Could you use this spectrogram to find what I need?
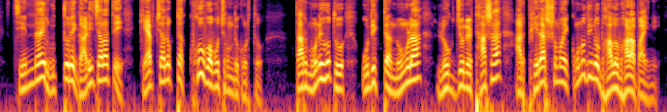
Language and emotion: Bengali, disgusted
